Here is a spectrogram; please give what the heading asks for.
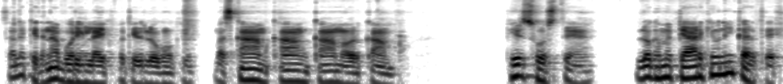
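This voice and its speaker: A man's voice: on the low side, normal speed, lightly acted. A man voicing a cocky, rude male devil king who mocks and flirts. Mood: smug.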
